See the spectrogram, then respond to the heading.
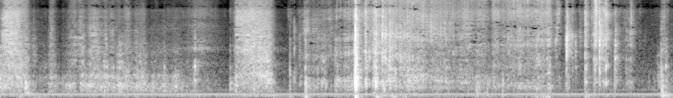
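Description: Fingertips and nails rub and scratch across the surface and edges of a closed, hollow, medium-sized corrugated cardboard Amazon Prime box with paper labels and tape, resting on a cutting mat. The result is a bright, dry, papery scraping and crinkling texture with occasional sharp clicks and short bursts of louder rasping. A faint steady low hum runs underneath throughout.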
